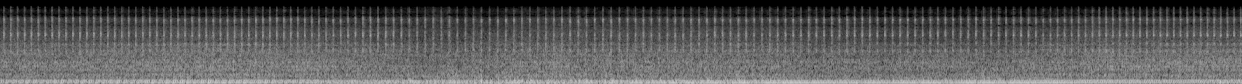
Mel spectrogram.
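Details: Land Rover Series 1 six, sat unused for years, first running after revival; steady, even idle with a firm low drone and no misses or knocks, running normally.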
